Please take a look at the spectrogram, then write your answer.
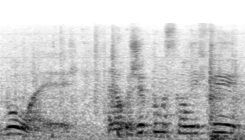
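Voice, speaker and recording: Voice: mid-range voice, slow. Distant, noisy audience speaker, no mic. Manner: rambling, many fillers, emphatic. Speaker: audience member. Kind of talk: audience question at a conference. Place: conference room. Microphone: no microphone. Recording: distant voice with background noise.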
